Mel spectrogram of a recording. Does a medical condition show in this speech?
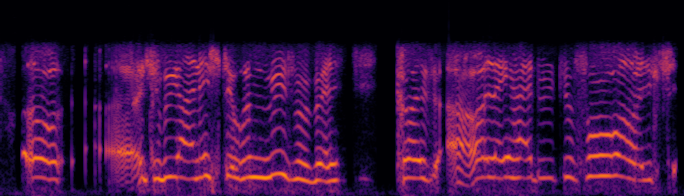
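Yes: cerebral palsy; wheelchair user.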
